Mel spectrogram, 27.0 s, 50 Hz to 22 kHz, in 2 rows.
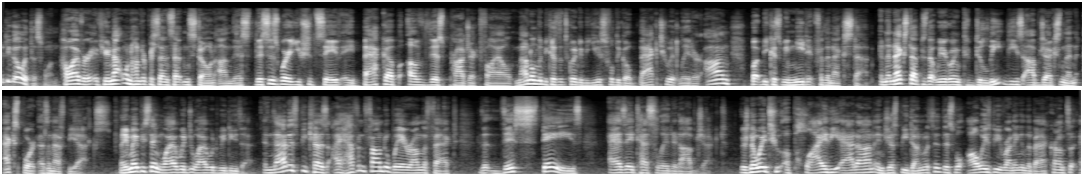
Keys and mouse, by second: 3.3 middle click, 3.9 click, 10.8 click, 11.1 x, 12.6-13.6 drag, 15.8 shift+middle drag, 16.0 shift+middle click, 18.5 click.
